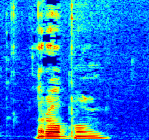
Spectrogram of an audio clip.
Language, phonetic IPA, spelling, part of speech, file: Polish, [ˈrɔbɔl], robol, noun, LL-Q809 (pol)-robol.wav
